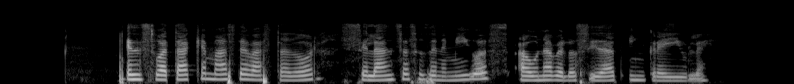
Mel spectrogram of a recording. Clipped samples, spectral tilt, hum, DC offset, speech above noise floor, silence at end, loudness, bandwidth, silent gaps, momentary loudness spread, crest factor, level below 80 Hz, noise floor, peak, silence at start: under 0.1%; -6.5 dB/octave; none; under 0.1%; over 65 dB; 0.85 s; -26 LUFS; 7.2 kHz; none; 10 LU; 22 dB; -46 dBFS; under -90 dBFS; -4 dBFS; 1.2 s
